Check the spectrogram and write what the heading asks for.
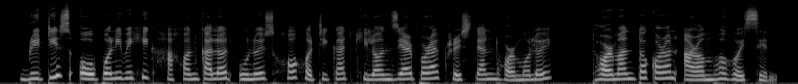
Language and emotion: Assamese, neutral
